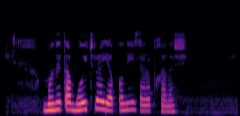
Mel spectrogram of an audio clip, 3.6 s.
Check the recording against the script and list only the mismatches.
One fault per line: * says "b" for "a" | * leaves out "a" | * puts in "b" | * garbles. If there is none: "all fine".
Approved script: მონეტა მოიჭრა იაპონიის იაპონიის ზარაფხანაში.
* leaves out "იაპონიის"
